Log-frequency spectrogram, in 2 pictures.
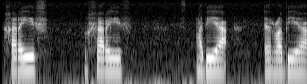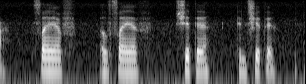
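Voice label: seasons, arabic, Iraqi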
